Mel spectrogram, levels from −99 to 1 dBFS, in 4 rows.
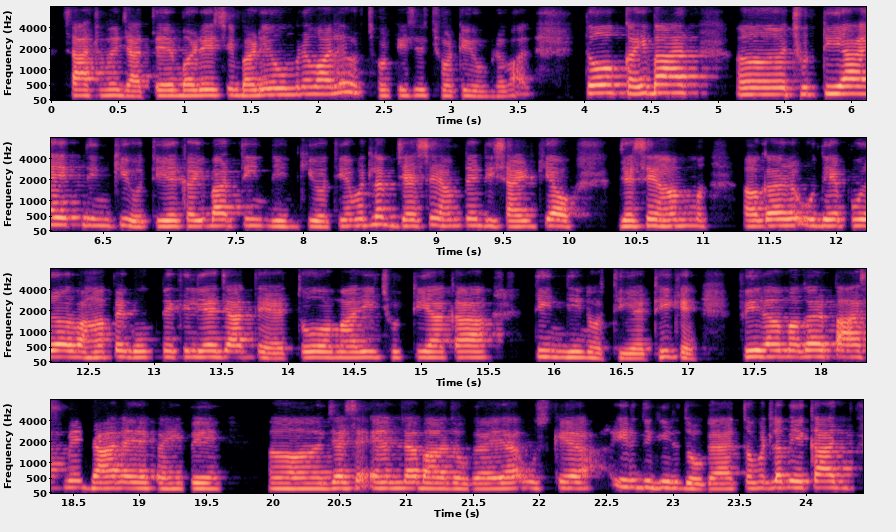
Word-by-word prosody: साथ 180 -1 +1
में 185 0 -2
जाते 165 0 -2
हैं, 175 0 +1
बड़े 175 +1 +2
से 190 - -4
बड़े 185 +3 +1
उम्र 205 +2 -1
वाले 225 +5 +1
और 270 -2 -2
छोटी 175 0 -6
से 180 0 -4
छोटी 170 -1 -7
उम्र 155 0 -12
वाले। - - -11 0.4
तो 260 +1 +5
कई 235 +1 +4
बार 260 0 +6 0.4
अ, 215 +1 +2
छुट्टियाँ 235 +2 +3
1 230 0 +3
दिन 210 -2 -4
की - - -6
होती 180 0 0
है, 185 - +4
कई 185 0 +2
बार 200 0 +1
3 205 -1 -5
दिन 180 -1 -1
की 185 - -2
होती 175 +2 -1
हैं, 195 - -6
मतलब 225 +2 -1
जैसे 195 +3 0
हमने 200 +1 -2
डिसाइड 180 -1 -1
किया 200 0 +3
हो। 185 0 0 0.3
जैसे 185 +2 +3
हम 195 +1 -1 0.4
अगर 205 +2 +4
उदयपुर 200 -1 +2
और 195 -1 +5
वहाँ 185 -1 +2
पे 200 - +1
घूमने 190 0 -3
के 195 +1 -6
लिए 195 0 +1
जाते 190 -2 0
हैं, 155 0 -3
तो 180 0 +2
हमारी 180 +1 0
छुट्टियाँ 185 0 -2
का 185 0 +3 0.4
3 200 -2 -2
दिन 180 -1 +1
होती 160 -1 -5
हैं, 150 0 -1
ठीक 195 -1 -4
है। 155 -3 -1 0.3
फिर 200 0 +5
हम 200 0 +2
अगर 205 0 +3
पास 195 0 +1
में 215 - 0
जा 185 0 +3
रहे 190 0 +1
हैं 185 0 0
कहीं 175 0 -2
पे 180 -1 +3 0.5
अ, - - -2 0.4
जैसे 190 -1 +1
अहमदाबाद 185 -2 0
हो 170 - 0
गया 170 0 -2
या 175 +2 +1
उसके 185 +1 -6
आ 185 - -1 0.2
इर्द-गिर्द 205 -4 -1
हो 165 - +1
गया, 170 +1 -1
तो 170 +2 -6
मतलब 200 +2 0
1 205 0 +1
आध 205 0 +2
190 Hz, 210 wpm, -22 LUFS, 180-205 Hz, 0.5 s, बार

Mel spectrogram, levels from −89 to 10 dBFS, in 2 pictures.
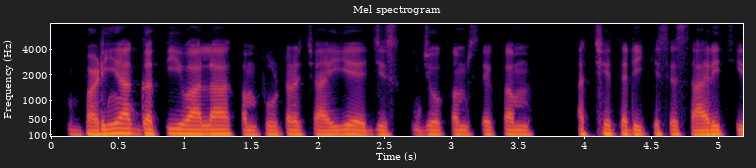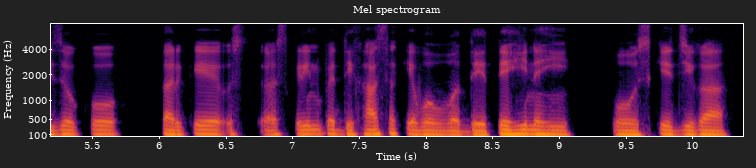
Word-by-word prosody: बढ़िया 110 +6 +3
गति 120 0 0
वाला 115 0 +3
कंप्यूटर 105 0 -3
चाहिए 105 +1 0
जिस 100 0 -5
जो 105 0 -3
कम 110 0 -4
से 105 +1 -6
कम 110 0 -3 0.4
अच्छे 115 +1 -1
तरीके 110 0 -2
से 110 +1 -4
सारी 105 0 +2
चीज़ों 110 0 -1
को 110 -2 0 0.4
करके 110 +1 +2
उस 110 -2 -8 0.2
स्क्रीन 110 +2 -1
पे 115 - 0
दिखा 105 +1 +1
सके 115 -2 0
वो, 100 0 +2
वो 95 -1 +1
देते 95 +4 +2
ही 110 +1 +7
नहीं। 105 -2 +3 0.3
वो 100 -1 +3
उसकी 95 +4 +1
जगह 100 -1 +2
105 Hz, 175 wpm, -24 LUFS, 100-110 Hz, 0.4 s, ही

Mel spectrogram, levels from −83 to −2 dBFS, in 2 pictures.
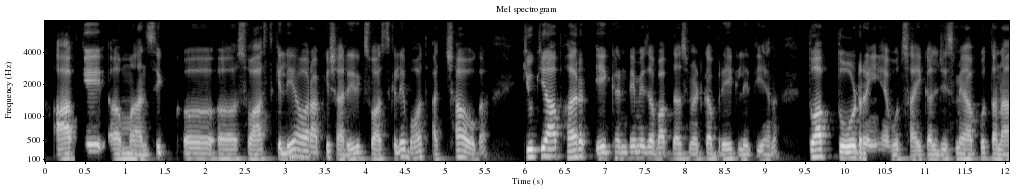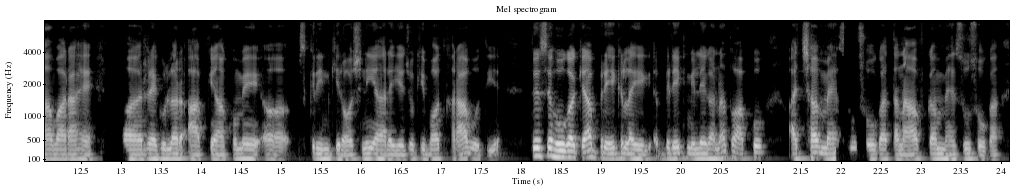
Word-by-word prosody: आपके 410 -1 +3 0.2
अ, 105 - +2
मानसिक 100 +3 -1 0.2
अ 110 -2 0
अ, - - -1
स्वास्थ्य 100 +1 -1
के - - +1
लिए 130 +7 +3
और 140 -4 +1
आपके 120 +2 -2
शारीरिक 110 0 -1
स्वास्थ्य 105 -1 -2
के - - 0
लिए 150 - +3
बहुत 135 +2 -3
अच्छा 110 +7 -4
होगा, 110 -7 +1 0.4
क्योंकि 150 +2 +4
आप 160 0 -2
हर 145 +3 +4
1 120 +2 +1
घंटे 120 +1 -1
में 125 0 +1
जब 120 -1 +1
आप 115 0 -3
10 105 0 -1
मिनट 105 0 -3
का 110 - +1
ब्रेक 105 +1 -2
लेती 95 -1 -3
हैं 95 - -5
ना, - - -9 0.4
तो 145 - +6
आप 150 0 +5
तोड़ 125 0 +7
रही 100 -3 0
हैं 100 - -4
वो 100 +1 -1
साइकिल 95 -1 -2
जिसमें 100 +2 -2
आपको 100 +3 -1
तनाव 100 0 +1
आ 100 - +1
रहा 100 0 0
है, 100 -1 -3 0.4
और 100 0 +2
रेगुलर 105 +1 +2
आपके 95 +1 -1
आँखों 95 +1 -2
में 105 -2 +2
अ, 95 -2 -4 0.2
स्क्रीन 105 -1 -1
की - - +1
रोशनी 100 +3 0
आ 100 - +2
रही 95 0 0
है, 95 - 0
जो 100 0 -5
कि 105 0 -6
बहुत 100 +1 -2
खराब 110 +4 -1
होती 100 -1 -5
है। - - -5 0.4
तो 165 - +5
इससे 165 +1 +3
होगा 140 -3 +7
क्या? 130 +2 +2
ब्रेक 110 -4 -1
लएग 100 -3 +1 0.2
ब्रेक 115 +1 -1
मिलेगा 105 0 +2
ना, 115 +6 -1
तो - - -5
आपको 120 +4 -2 0.3
अच्छा 110 +4 +1
महसूस 110 0 -3
होगा, 100 0 0
तनाव 100 0 -1
कम 105 0 +1
महसूस 100 +2 -2
होगा। 95 0 -3
105 Hz, 200 wpm, -23 LUFS, 100-120 Hz, 0.4 s, तोड़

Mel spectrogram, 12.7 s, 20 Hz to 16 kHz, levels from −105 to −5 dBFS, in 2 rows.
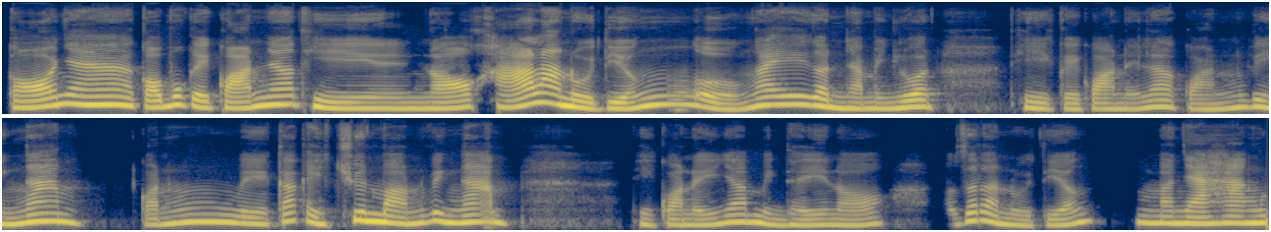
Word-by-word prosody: Có 175 +2 +3
nha, 250 -1 +5
có 175 -1 +3
một 235 +6 +3
cái 185 -6 +1
quán 165 +5 +2
nhá 250 +2 +3
thì 155 -7 0
nó 155 +3 0
khá 190 +6 +2
là 295 -2 +5
nổi 180 -8 +5
tiếng 215 - +1
ở 155 - 0
ngay 240 - +1
gần 205 -7 +3
nhà 155 -1 -1
mình 150 0 -3
luôn. 185 +3 +2 0.5
Thì 160 -4 -4
cái 140 +1 -8
quán 145 +1 -5
đấy 140 +1 -7
là 185 +2 -3
quán 140 +2 -6
về 190 -1 -1
ngan, 210 +6 +2 0.3
quán 200 +8 0
về 170 -4 -2
các 235 - -2
cái 190 -7 -1
chuyên 255 -3 +3
món 185 -4 +3
về 240 - 0
ngan. 205 +1 +1 0.7
Thì 150 - -7
quán 145 +1 -6
đấy 140 +2 -5
nhá, 205 +4 -1
mình 175 -9 -2
thấy 140 0 -5
nó 140 +3 -6 0.3
nó - - -15
rất 240 +1 -2
là 235 - 0
nổi 140 -6 -4
tiếng, 145 +10 -4 0.2
mà 185 -2 -1
nhà 180 -1 +1
hàng, 185 +1 +1
180 Hz, 235 wpm, -23 LUFS, 155-210 Hz, 0.7 s, nha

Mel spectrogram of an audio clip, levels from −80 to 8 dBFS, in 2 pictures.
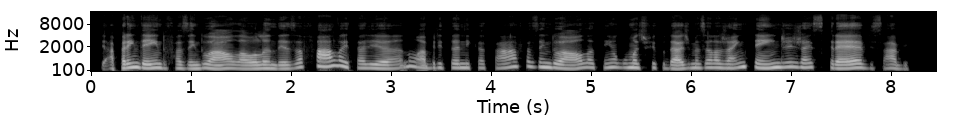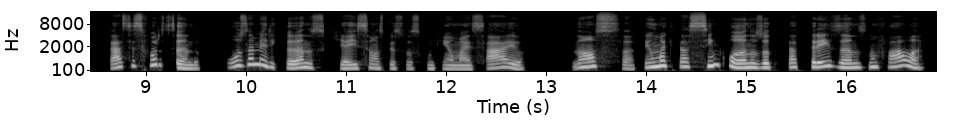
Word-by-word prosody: aprendendo, 205 -1 +1
fazendo 180 +1 -4
aula. 175 +1 +2
A - - +1
holandesa 175 +4 -1
fala 285 +3 +3
italiano, 195 +2 -2
a - - -1
britânica 210 0 -6
tá 210 +6 -3
fazendo 245 -6 -1
aula, 190 +5 0
tem 220 +1 -7
alguma 220 -1 -1
dificuldade, 190 -4 -3
mas 210 0 -5
ela 220 0 -2
já 200 -1 -3
entende 235 -1 0
e - - -1
já 225 -1 -2
escreve, 205 -4 +1
sabe? 185 -2 -8 0.4
Tá 215 +3 +2
se 300 +3 -8
esforçando. 215 - -1 0.3
Os 310 +8 0
americanos 230 - +2
que, 190 - -6
aí, 180 +1 +1
são 195 +2 -6
as 185 - -8
pessoas 180 -2 -11
com 175 - -10
quem 170 0 -10
eu 165 - -3
mais 165 0 -3
saio, 195 -2 0 0.5
nossa, 235 -8 0
tem 235 - 0
uma 285 +4 +8
que 300 - -32
está 265 0 -1
5 295 +4 +3
anos, 220 -1 +5
outra 225 -1 +2
que - - -62
tá 235 +1 -2
3 255 +1 +4
anos. 220 0 +2
Não 255 +1 +2
fala 250 -3 +1
215 Hz, 185 wpm, -24 LUFS, 185-245 Hz, 0.5 s, uma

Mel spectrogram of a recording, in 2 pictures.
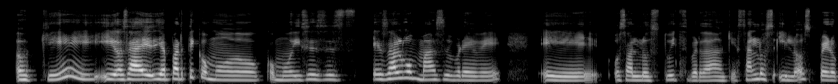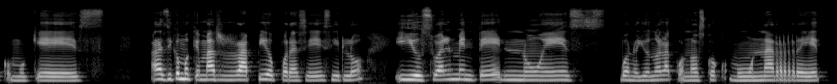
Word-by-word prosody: Okey, 230 - 0
y 230 - +3
o 230 - +5
sea, 225 -1 +9
y 220 +3 +5
aparte, 245 +6 +3
como 200 -7 -1
como 200 0 -4
dices: 215 +2 -3
"Es 215 -1 -8
es 235 +1 -1
algo 290 +3 +5
más 220 -3 -2
breve", 195 -2 -4 0.3
eh, 180 -2 0
o 195 - -8
sea, 195 0 -2
los 185 -1 -2
tweets, 210 -1 -7
¿verdad? 180 0 -2
Aunque 180 -1 -7
están 210 +6 -3
los 240 -3 -3
hilos, 200 +4 -4
pero 190 -2 0
como 180 0 -7
que 180 -1 +1
es, 180 0 -9 0.4
así 235 0 +3
como 250 -2 +6
que 215 - -3
más 215 0 +5
rápido, 210 +2 +2
por 200 -3 -1
así 185 +1 -3
decirlo, 200 +1 -4 0.3
y 220 -1 +4
usualmente 215 +1 +1
no 200 -1 -2
es 200 0 -5
bueno, 200 -2 -2
yo 195 +1 -4
no 205 +1 -2
la 215 0 -2
conozco 185 +2 -4
como 185 -3 -4
una 190 +1 +1
red 190 -1 -1
205 Hz, 170 wpm, -21 LUFS, 190-220 Hz, 0.4 s, sea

